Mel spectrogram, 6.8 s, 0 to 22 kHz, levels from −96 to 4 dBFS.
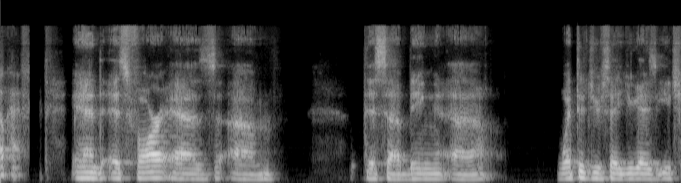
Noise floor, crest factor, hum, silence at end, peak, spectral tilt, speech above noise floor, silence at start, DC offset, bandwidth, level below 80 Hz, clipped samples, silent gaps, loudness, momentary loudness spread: -81 dBFS; 18 dB; none; 0 s; -4 dBFS; -4.5 dB/octave; 59 dB; 0 s; under 0.1%; 12.5 kHz; -62 dBFS; under 0.1%; none; -22 LUFS; 14 LU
